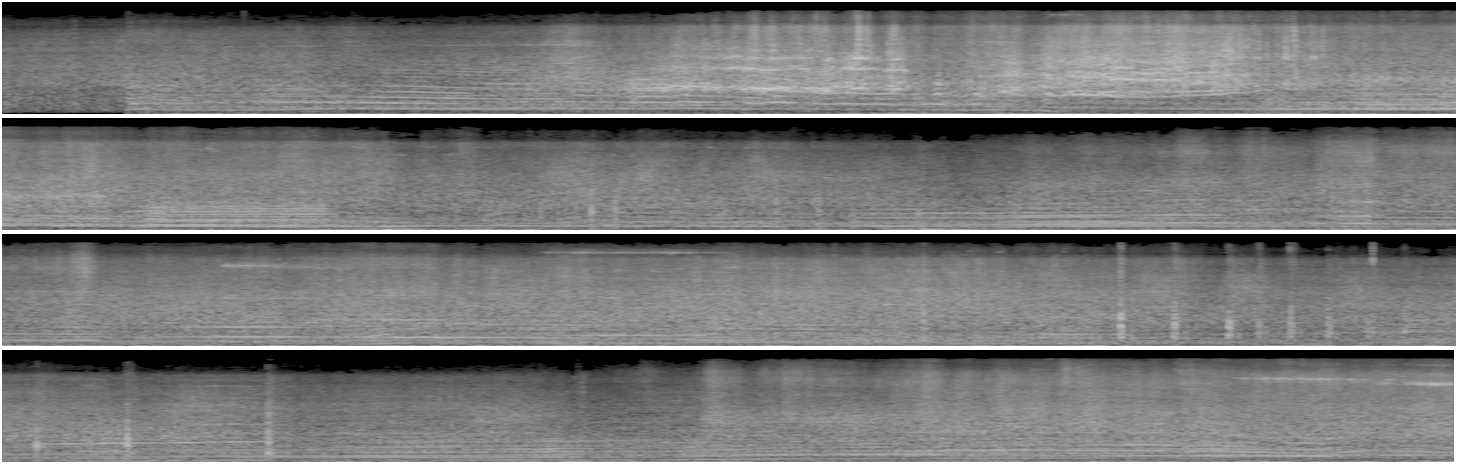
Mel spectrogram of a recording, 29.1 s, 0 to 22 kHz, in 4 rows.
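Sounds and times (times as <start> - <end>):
racing car engines: 0.0 - 29.0
tyre squeal: 2.5 - 6.7, 15.6 - 16.7, 27.4 - 29.0.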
